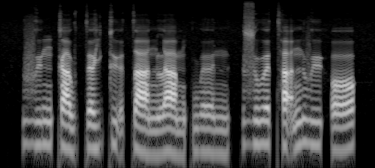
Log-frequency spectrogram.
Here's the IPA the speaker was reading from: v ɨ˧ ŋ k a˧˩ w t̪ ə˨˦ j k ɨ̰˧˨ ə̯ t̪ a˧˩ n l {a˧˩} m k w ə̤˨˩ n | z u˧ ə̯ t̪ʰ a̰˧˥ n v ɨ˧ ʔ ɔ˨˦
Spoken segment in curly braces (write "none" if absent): a˧˩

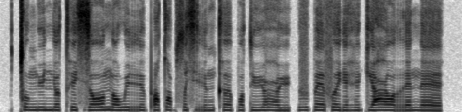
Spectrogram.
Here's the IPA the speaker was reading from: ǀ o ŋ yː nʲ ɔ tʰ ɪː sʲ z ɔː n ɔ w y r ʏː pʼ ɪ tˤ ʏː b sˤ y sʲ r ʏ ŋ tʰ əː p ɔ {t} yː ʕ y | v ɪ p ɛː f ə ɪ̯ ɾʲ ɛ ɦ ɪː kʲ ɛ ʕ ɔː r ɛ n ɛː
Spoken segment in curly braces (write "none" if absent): t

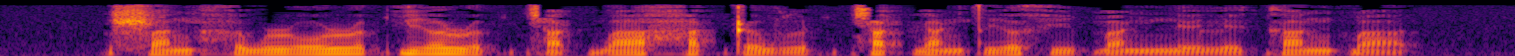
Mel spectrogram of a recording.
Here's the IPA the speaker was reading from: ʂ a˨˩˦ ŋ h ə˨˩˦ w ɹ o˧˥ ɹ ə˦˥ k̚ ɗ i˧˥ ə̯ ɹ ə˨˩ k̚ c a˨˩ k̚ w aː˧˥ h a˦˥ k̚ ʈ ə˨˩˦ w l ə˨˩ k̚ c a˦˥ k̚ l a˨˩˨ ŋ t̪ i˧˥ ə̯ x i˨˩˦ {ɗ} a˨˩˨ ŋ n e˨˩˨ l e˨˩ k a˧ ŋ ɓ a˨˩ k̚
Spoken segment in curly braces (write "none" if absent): ɓ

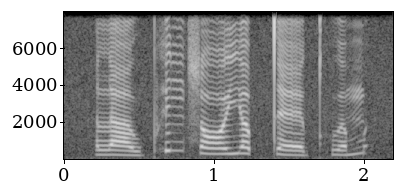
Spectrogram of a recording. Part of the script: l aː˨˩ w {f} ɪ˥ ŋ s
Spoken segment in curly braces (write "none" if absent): pʰ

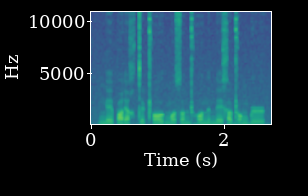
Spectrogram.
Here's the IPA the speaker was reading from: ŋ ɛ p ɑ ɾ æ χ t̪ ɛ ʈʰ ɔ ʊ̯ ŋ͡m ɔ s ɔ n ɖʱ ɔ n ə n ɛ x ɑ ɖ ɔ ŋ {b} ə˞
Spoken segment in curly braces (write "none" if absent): ɓ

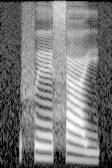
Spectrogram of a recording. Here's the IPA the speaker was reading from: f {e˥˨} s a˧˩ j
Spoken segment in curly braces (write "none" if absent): e˧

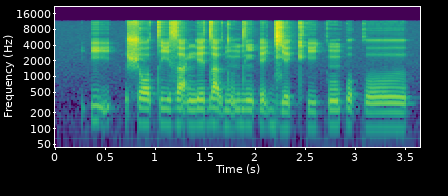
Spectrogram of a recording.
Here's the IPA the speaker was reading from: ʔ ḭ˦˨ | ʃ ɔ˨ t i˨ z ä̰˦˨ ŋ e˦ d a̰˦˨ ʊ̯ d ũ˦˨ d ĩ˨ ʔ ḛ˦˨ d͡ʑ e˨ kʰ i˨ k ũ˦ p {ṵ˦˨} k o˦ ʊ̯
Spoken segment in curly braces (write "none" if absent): o̰˦˨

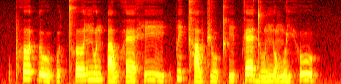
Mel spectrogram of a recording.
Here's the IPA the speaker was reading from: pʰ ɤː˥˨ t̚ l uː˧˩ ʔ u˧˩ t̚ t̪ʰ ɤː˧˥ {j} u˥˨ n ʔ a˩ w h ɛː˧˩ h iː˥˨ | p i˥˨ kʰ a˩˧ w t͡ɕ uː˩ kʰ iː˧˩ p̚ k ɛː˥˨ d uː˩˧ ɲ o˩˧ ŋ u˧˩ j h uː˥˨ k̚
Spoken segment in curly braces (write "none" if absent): ɲ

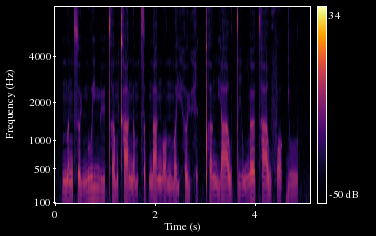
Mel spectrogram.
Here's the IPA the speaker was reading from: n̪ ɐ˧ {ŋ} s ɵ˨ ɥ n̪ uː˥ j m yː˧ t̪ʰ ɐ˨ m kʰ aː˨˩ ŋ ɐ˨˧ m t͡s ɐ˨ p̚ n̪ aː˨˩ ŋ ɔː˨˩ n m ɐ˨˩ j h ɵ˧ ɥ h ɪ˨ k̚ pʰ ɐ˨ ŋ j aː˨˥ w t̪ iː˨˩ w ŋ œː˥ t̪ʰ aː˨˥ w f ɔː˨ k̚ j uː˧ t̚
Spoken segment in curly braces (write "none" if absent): ŋ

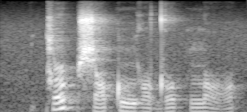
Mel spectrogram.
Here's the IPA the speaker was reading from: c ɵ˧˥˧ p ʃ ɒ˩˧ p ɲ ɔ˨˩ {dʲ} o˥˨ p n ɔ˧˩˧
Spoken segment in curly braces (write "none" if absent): d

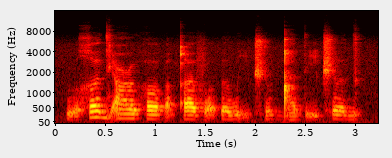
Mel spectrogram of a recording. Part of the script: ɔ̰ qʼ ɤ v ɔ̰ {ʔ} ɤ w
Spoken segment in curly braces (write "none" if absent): ʔ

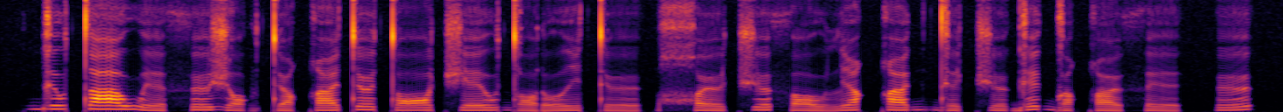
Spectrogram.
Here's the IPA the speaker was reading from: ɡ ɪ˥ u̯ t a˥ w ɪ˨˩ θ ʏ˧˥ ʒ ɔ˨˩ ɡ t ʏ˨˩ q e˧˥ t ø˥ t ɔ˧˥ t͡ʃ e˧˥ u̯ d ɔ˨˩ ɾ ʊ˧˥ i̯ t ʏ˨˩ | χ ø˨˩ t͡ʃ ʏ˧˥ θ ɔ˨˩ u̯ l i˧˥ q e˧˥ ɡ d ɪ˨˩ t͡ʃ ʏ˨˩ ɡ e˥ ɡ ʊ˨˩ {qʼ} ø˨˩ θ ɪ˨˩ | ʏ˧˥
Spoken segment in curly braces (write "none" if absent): q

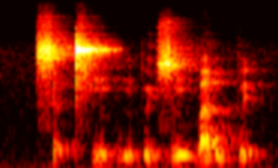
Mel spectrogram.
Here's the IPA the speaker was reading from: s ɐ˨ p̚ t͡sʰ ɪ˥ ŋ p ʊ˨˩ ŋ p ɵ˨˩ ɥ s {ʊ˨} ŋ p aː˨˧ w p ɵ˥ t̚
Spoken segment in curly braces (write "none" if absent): ʊ˧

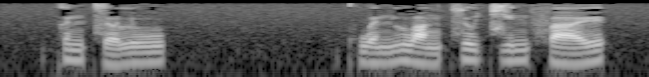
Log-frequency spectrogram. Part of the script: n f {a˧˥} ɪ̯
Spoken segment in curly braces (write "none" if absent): a˧˥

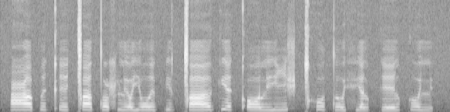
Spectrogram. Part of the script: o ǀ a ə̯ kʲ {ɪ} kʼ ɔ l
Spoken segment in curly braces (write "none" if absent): ɛ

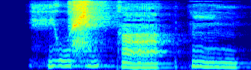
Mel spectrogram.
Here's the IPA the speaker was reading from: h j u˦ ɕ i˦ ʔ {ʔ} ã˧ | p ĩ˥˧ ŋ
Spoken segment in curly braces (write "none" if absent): k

